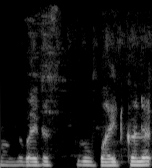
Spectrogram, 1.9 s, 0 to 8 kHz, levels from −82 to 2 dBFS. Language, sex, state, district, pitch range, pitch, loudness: Bengali, male, West Bengal, Paschim Medinipur, 160-165 Hz, 165 Hz, -27 LUFS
